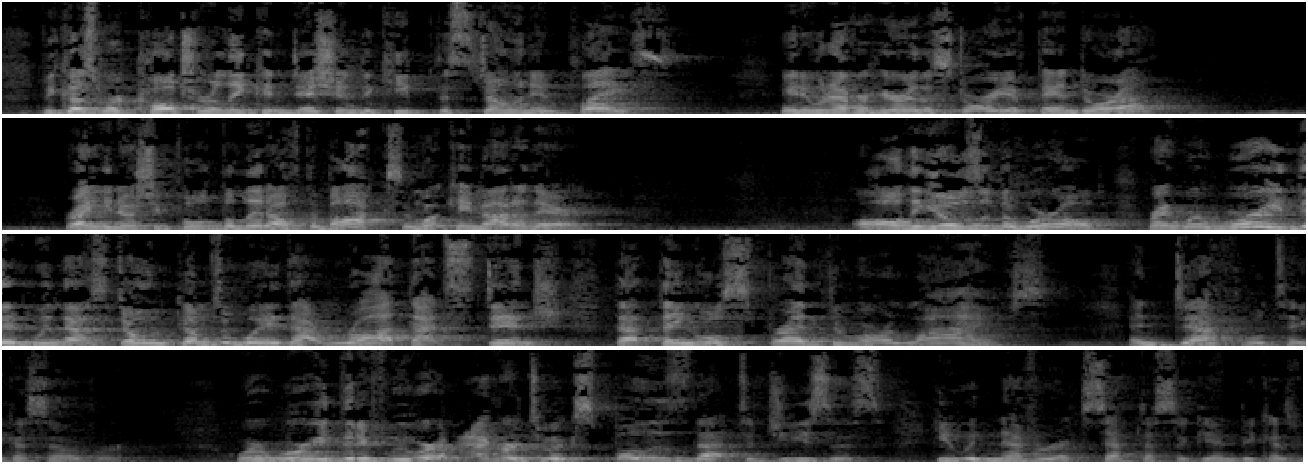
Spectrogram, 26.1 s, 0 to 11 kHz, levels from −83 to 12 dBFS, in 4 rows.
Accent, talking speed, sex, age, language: American, 195 wpm, male, 30-49, English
